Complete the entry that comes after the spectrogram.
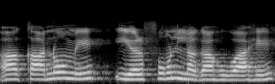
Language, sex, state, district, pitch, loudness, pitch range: Hindi, female, Uttar Pradesh, Etah, 235 Hz, -13 LUFS, 225-265 Hz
